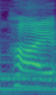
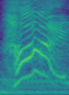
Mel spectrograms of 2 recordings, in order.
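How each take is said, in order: First: It is said more calmly. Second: It is said with very high energy.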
